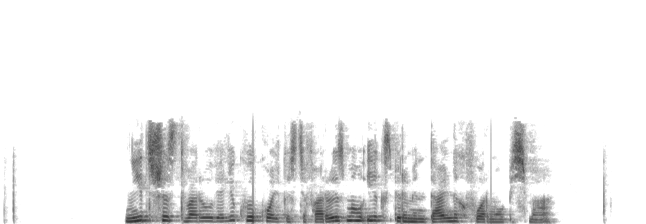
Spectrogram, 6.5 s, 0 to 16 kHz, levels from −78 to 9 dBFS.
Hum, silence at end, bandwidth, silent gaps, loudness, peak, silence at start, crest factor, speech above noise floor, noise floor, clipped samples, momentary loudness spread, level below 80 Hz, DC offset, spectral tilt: none; 0.95 s; 7.8 kHz; none; -16 LUFS; 0 dBFS; 1.25 s; 16 dB; 71 dB; -87 dBFS; under 0.1%; 7 LU; -58 dBFS; under 0.1%; -3.5 dB/octave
